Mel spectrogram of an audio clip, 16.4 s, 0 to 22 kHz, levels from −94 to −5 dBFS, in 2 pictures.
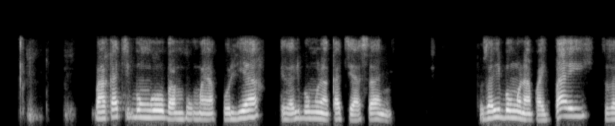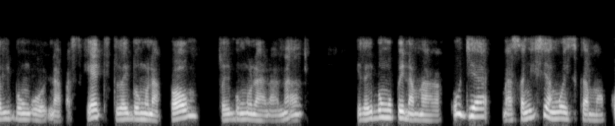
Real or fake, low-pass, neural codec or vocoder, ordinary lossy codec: fake; 7.2 kHz; vocoder, 22.05 kHz, 80 mel bands, Vocos; Opus, 16 kbps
